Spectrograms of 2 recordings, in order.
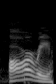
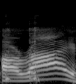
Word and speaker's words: Arī: This is going to take a while for me to pronounce her first name because I keep pronouncing it's Arai. Nope. Yeah, nope. It's Arai.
